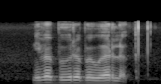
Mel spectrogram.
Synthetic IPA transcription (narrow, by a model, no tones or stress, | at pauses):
nivəbuːɾəbəɦuərlə̰k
